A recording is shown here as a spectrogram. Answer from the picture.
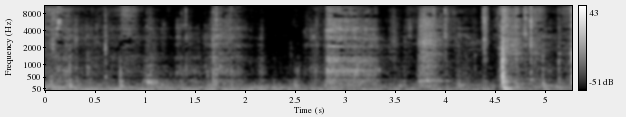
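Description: Close-up eating sounds: chewing with small wet mouth clicks and smacks. A single sharp knock about four and a half seconds in is the loudest sound.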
